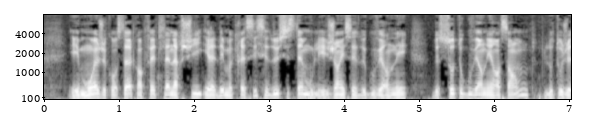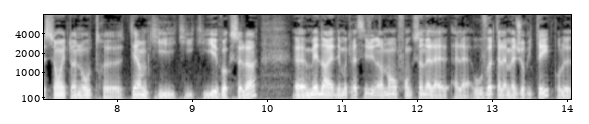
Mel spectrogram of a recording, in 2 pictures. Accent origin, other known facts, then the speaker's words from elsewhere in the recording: Quebec, Canada; accent: Quebec French; c'est vrai que je parle vite et j'ai un accent québécois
